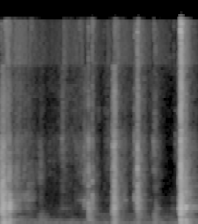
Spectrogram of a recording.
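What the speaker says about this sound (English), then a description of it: "All the cards are getting quite jumpy here, so I won't hang around too long shuffling." A few brief, soft card shuffles and riffles, scattered short bursts with quiet gaps between them, close and faint.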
